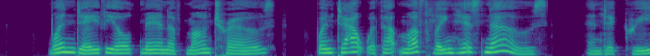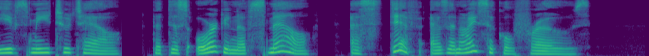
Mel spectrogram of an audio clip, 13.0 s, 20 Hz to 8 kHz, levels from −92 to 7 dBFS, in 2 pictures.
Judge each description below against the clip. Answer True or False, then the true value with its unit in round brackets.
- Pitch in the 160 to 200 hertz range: True (190 Hz)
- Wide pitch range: False (4.6 semitones)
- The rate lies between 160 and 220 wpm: False (140 wpm)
